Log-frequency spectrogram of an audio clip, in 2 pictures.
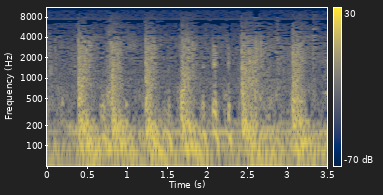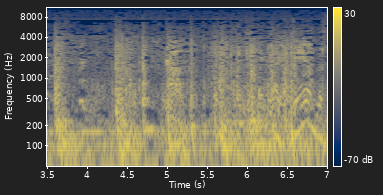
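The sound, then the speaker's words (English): Repeated heavy hammer blows smash a Japanese-made camera on a wooden surface, with sharp thuds and cracking impacts, the lens cracking, arriving in an irregular series over several seconds while voices murmur underneath. “The hammer got stuck inside there. I think I heard the lens crack.”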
